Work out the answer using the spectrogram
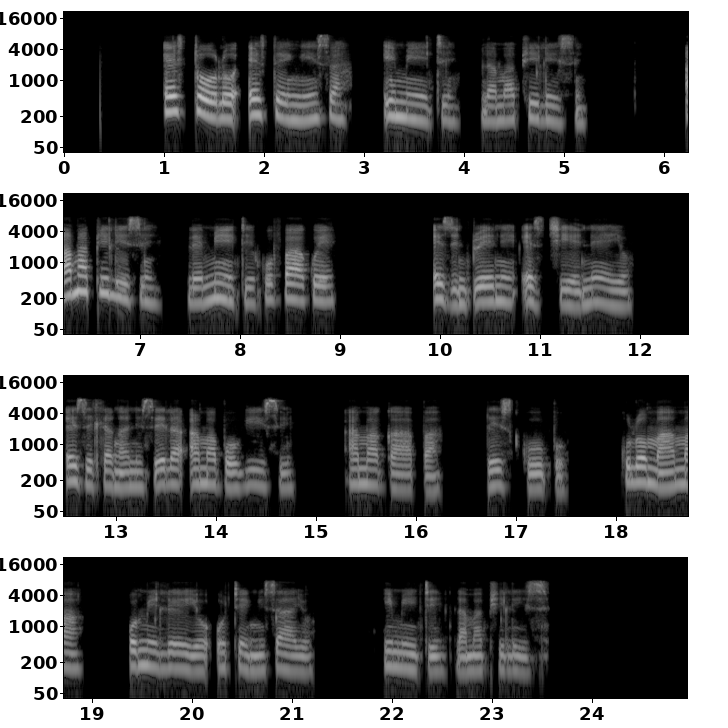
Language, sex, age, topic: North Ndebele, male, 50+, health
